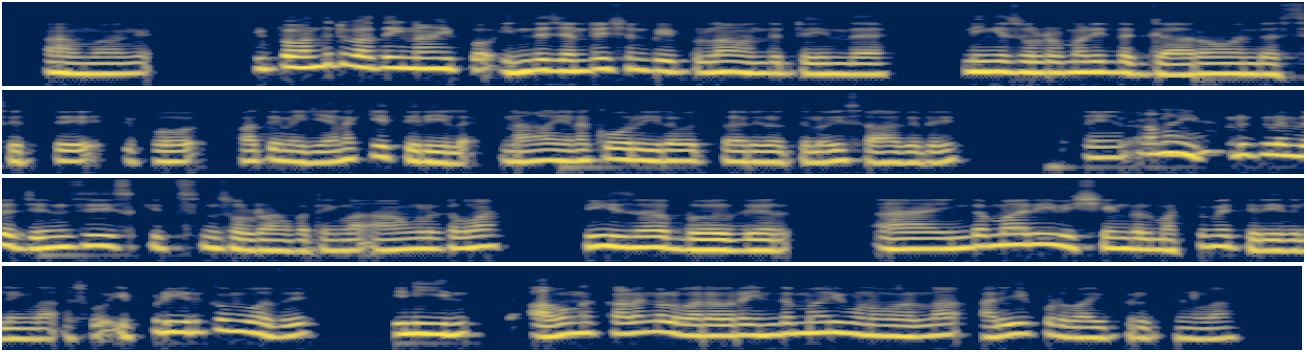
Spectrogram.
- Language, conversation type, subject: Tamil, podcast, ஒரு ஊரின் உணவுப் பண்பாடு பற்றி உங்கள் கருத்து என்ன?
- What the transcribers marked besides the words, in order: in English: "ஜெனரேஷன் பீப்பிள்"; other background noise; in English: "ஜென்ஸீஸ் கிட்ஸ்"; in English: "ஸோ"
